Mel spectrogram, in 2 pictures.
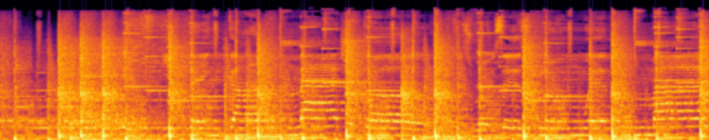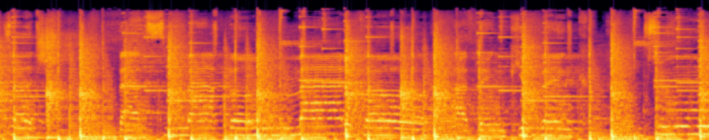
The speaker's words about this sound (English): This song just kind of feels magical. It's the bells, I think. It's just, It makes it work.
